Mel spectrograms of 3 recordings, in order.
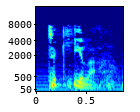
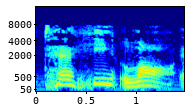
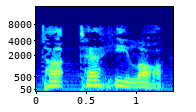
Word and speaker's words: Tehillah: Tehillah. Not tequila. Wrong spirit. Okay? There's some folks who like tequila. It's like, yes, finally. No, I'm just kidding. The actual pronunciation is Tehillah, L-A-W. Tehillah.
